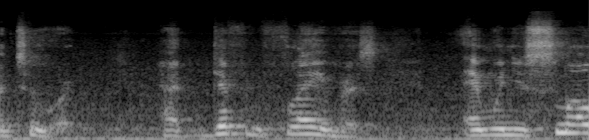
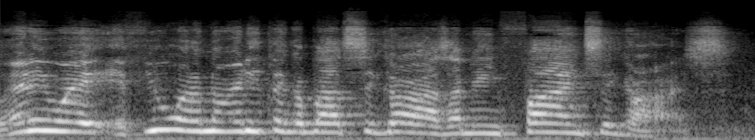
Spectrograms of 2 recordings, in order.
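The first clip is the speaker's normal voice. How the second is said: much louder, higher pitchman voice slowing on "fine cigars"; hammed-up ad pitch; 7 semitones higher, 11 dB louder than usual. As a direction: boom it like a radio promo. Big ad plug for cigars.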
